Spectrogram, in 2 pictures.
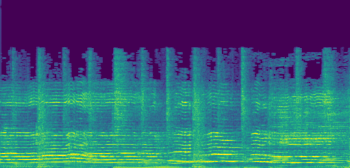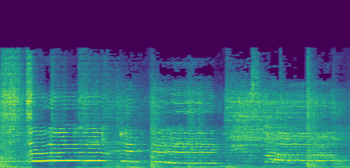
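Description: A woman singing lead with a live rock band, her long held notes sliding between pitches over drums and guitar.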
